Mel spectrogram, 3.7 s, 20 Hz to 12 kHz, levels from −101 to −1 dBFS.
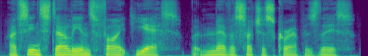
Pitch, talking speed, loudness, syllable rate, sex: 105 Hz, 195 wpm, -19 LUFS, 4.5 syllables/s, male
